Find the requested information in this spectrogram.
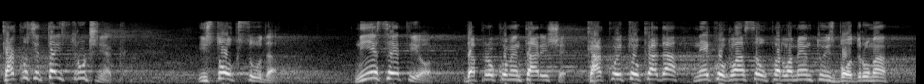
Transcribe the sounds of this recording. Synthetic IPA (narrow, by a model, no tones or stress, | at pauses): kako̞se̞t̪aːjst̪ɾut͡ʃɲa̰k | ist̪o̞ːɡsuːd̪a̰ | nije̞set̪io̞̰ | d̪apɾo̞ko̞me̞nt̪aɾiʃḛkakoje̞t̪o̞ːkad̪ane̞ko̞ɡlˠasaoupaɾlˠame̞nt̪uizbo̞d̪ɾuma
